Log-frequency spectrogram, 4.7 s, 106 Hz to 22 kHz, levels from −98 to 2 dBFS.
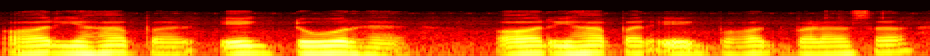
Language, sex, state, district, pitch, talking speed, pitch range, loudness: Hindi, male, Uttar Pradesh, Lucknow, 140 Hz, 170 wpm, 135-145 Hz, -17 LUFS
